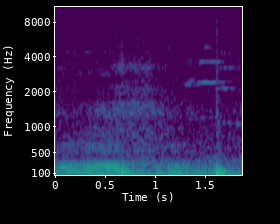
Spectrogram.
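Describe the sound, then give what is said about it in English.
A pet named Lila snoring softly in the background, a low, steady rumbling drone with a couple of faint bumps and a thin high whistle near the end; no one speaks. “Lila's always in the background snoring.”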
